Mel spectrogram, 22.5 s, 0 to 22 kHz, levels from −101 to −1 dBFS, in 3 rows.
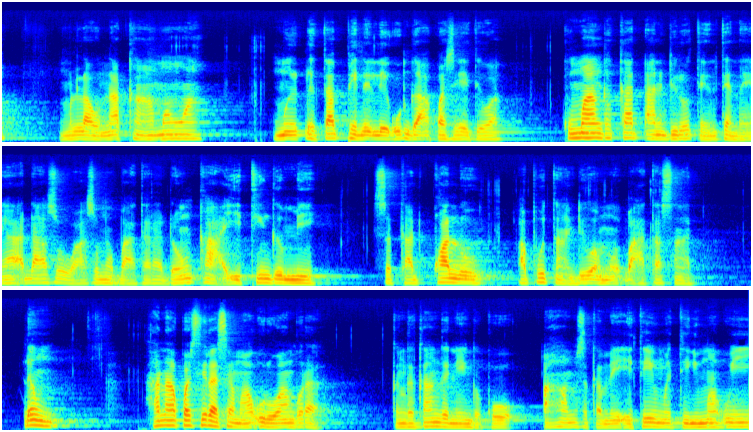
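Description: No technical faults can be heard anywhere in the recording.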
